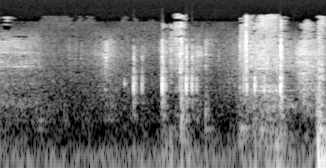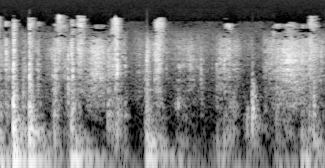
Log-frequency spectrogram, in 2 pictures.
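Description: Foam play mat being handled and pressed against a wall: rustling and scraping, with several dull thumps about four to six seconds in.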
